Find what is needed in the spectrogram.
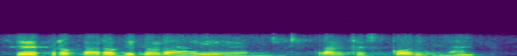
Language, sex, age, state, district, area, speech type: Odia, female, 30-45, Odisha, Sambalpur, rural, conversation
